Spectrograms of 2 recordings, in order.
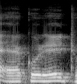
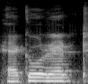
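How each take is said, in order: First: অ্যাকুরেট ending in a gliding "reit"; verb-like "-ate" on the end of অ্যাকুরেট; "eit" ending. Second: অ্যাকুরেট ending in a short "ret"; short unglided vowel closing অ্যাকুরেট; adjective pronunciation. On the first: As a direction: say অ্যাকুরেট as if it rhymed with "eight". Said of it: "এইট sound হতো". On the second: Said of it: "কিন্তু এটা হলো adjective". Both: Shown as a demonstration.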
